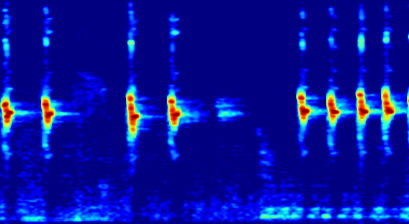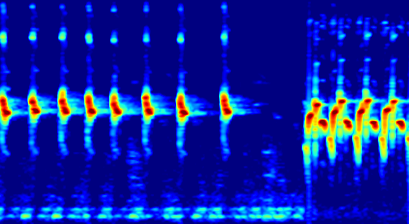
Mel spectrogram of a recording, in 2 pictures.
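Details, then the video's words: Female sooty-headed bulbul calling to provoke rivals: sharp single chips that steady to about three per second over a faint low buzzing, then a sudden dense burst of rapid looping notes at the close. "SEKALI PUTAR SEMUA TRUCUKAN NYAUT NGROPEL Seketika"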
